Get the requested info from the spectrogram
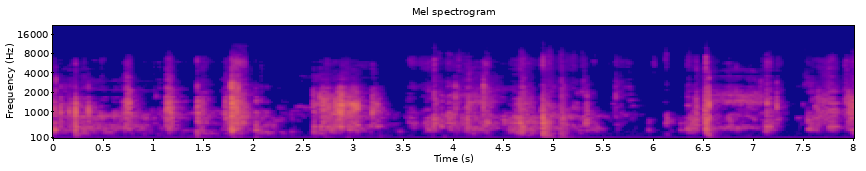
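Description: Handling noise from taking apart a small magnet device: a plastic PET bottle rotor and its base board being lifted, set down and turned over on a table. Irregular light clicks, knocks and rustles.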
